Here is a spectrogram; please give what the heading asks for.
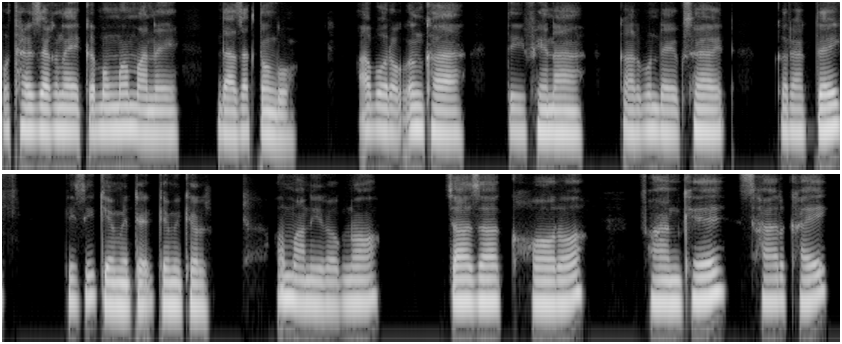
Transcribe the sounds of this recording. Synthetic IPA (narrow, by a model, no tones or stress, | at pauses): bɔtʰaɾzaknajkɯmɔŋmamanɯj | dazak̚tɔŋɡɔ | a̰bɔɾɔkɯŋkʰa | tijpʰena | kaɾbɔndajɔk̚sajt̚ | kɯɾak̚taj | kizikemkemikel | ɔmanɯjɾɔk̚nɔ | t͡ʃazakʰɔɾɔ | pʰankʰesaɾkʰaj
